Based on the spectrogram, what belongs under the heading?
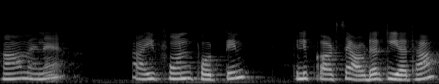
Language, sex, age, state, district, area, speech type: Hindi, female, 18-30, Madhya Pradesh, Chhindwara, urban, spontaneous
